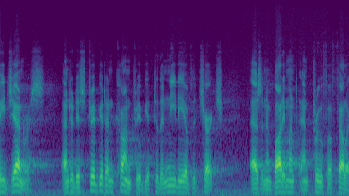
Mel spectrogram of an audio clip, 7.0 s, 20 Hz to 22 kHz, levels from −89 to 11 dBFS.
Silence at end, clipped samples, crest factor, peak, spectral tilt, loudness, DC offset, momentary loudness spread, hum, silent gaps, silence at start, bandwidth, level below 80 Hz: 0 s; under 0.1%; 18 dB; -4 dBFS; -7 dB/octave; -23 LUFS; under 0.1%; 14 LU; none; none; 0 s; 8 kHz; -52 dBFS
